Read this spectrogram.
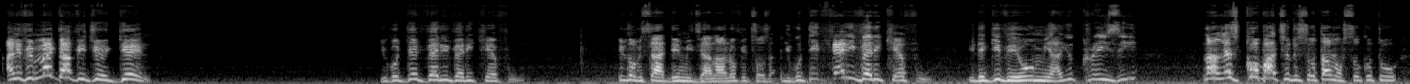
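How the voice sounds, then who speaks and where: A Nigerian man with a high, husky voice rants straight into the camera. He is angry and confrontational, circling back on the same lines and slipping into Pidgin. His delivery is hard, direct and relentless. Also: big pitch swings, fairly quick, pauses often, fairly bright tone. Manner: angry, confrontational, repetitive, mixing Pidgin into English. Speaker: online commentator. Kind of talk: heated rant to camera.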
